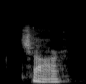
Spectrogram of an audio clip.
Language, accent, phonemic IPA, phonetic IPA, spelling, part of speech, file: English, Southern England, /t͡ʃɑː/, [t͡ʃaː], char, verb / noun, LL-Q1860 (eng)-char.wav
- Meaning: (verb) 1. To burn something to charcoal; to be burnt to charcoal 2. To burn (something) severely, so as to blacken it 3. To burn (something) slightly or superficially so as to affect colour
